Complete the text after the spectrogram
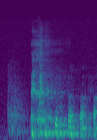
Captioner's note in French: rires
